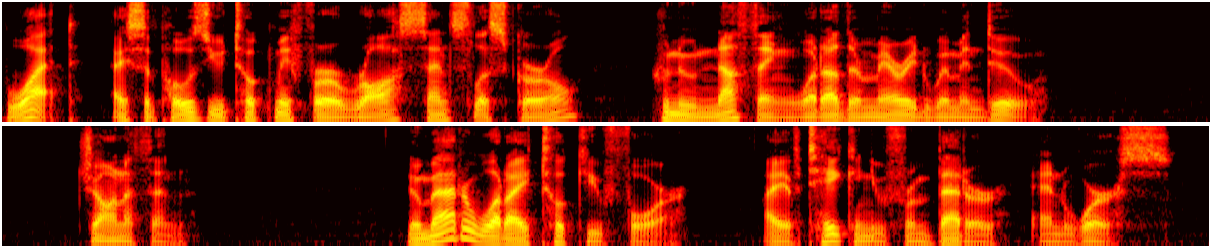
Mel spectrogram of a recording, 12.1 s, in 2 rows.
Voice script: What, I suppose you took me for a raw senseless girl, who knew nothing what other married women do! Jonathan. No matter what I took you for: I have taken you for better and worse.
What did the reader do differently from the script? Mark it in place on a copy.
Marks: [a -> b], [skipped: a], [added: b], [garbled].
What, I suppose you took me for a raw senseless girl, who knew nothing what other married women do! Jonathan. No matter what I took you for: I have taken you [for -> from] better and worse.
